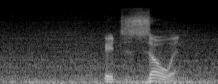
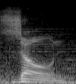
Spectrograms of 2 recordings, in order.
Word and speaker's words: Zoan: But it's Zoan. It's not zone. It's Zoan.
